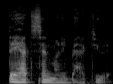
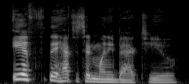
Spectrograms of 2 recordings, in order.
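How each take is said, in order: First: Said in the usual way. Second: If said with clear weight, the rest of the line even; stress on if. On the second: Shown as a demonstration. Notary stressing If so clients know refunds may not come. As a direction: lean on If as the key condition. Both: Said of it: "I always emphasize the word if".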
